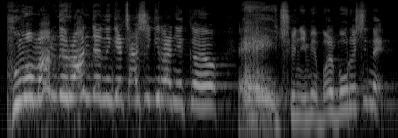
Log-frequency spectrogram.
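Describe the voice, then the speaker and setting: A man acting out a whiny, know-it-all parent in a sermon, voice shooting up high and loud in exasperation. He scolds with big swoops of pitch, as if explaining something obvious. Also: very animated, a little fast, heavily acted. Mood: exasperated.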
